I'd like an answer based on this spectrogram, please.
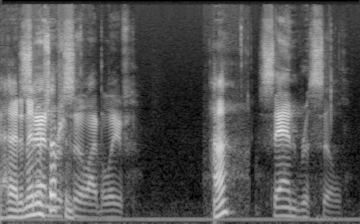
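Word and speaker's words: Sainristil: Anil I believe huh San ril not sand Rell sand Rell a close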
